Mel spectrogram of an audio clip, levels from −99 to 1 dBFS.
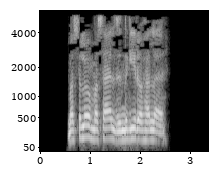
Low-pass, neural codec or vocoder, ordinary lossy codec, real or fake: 5.4 kHz; none; MP3, 24 kbps; real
